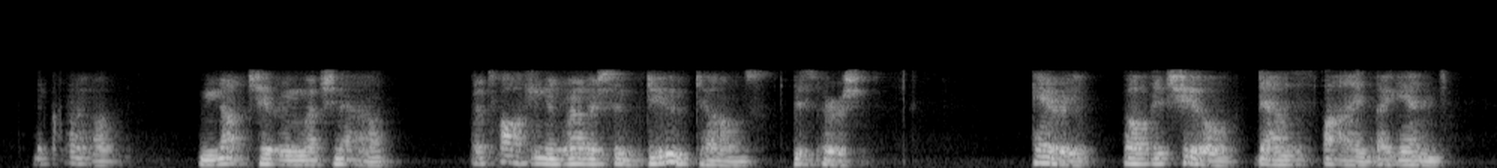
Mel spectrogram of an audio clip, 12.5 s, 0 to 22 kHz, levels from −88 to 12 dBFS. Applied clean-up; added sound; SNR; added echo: neural mask model DeepFilterNet 3.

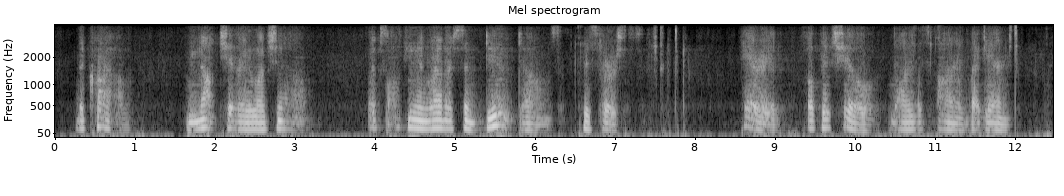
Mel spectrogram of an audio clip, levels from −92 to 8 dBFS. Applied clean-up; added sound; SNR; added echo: neural separator model SepFormer WHAMR!.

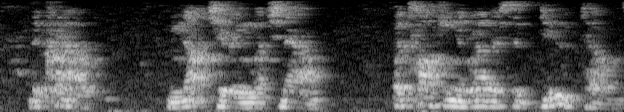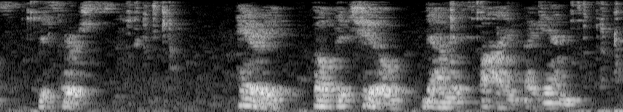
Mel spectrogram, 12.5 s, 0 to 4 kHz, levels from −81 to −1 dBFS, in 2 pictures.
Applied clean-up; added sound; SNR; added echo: classical method WPE with log-MMSE.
